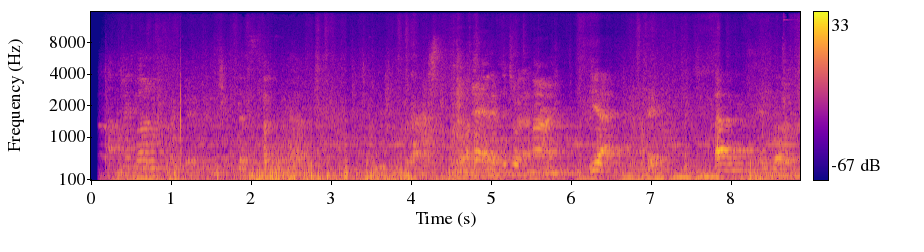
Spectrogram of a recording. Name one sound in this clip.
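A brass band plays a lively tune, with horns and a saxophone.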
